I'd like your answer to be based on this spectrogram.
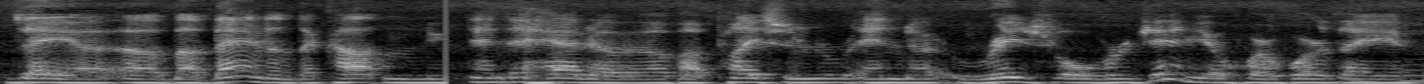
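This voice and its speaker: In an American accent, a man of medium pitch talks at a fairly slow pace with monotone, flat intonation. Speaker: former net maker and repairer. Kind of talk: oral history interview answer. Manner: halting, repetitive.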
